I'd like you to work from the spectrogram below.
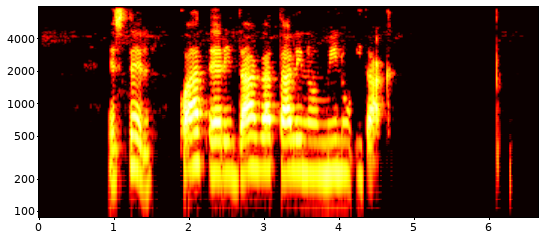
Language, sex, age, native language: Icelandic, female, 20-29, Spanish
